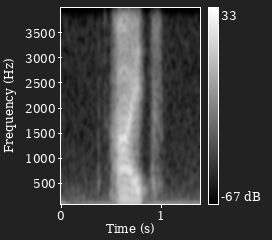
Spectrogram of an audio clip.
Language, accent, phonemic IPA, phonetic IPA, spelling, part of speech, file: Armenian, Eastern Armenian, /ɑjt͡s/, [ɑjt͡s], այծ, noun, Hy-այծ.ogg
- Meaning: goat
